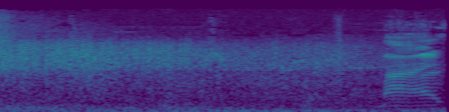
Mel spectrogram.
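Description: Animated volcano eruption sound effect: a continuous dense low rumble with crackle.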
